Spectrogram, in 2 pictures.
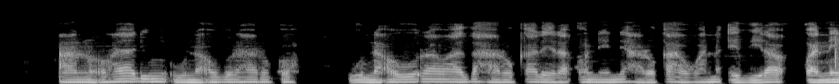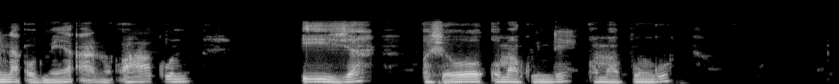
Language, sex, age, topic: Oshiwambo, male, 18-24, agriculture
